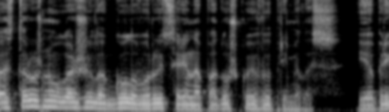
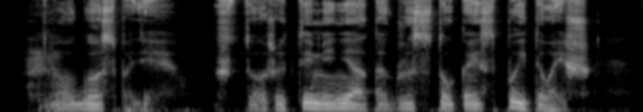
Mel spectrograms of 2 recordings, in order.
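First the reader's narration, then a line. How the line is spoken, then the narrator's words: Muttered. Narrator (Russian): Оставшись один, пробормотал Гудо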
